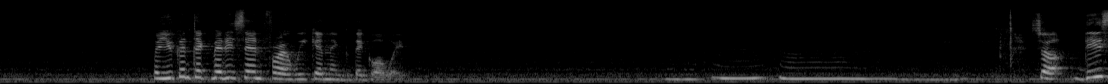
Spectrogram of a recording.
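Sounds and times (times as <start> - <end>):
woman humming: 6.6 - 9.8.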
